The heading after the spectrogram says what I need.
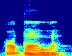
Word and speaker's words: hôtel: Also, we have exceptions for like Q, C, L. It's L, R, and F. Well, these letters, in the end, it does pronounce. Like for Q, we have cinq. This means 5. And for C, we have avec. It's with in English. And L, for L, we have like we have hôtel.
